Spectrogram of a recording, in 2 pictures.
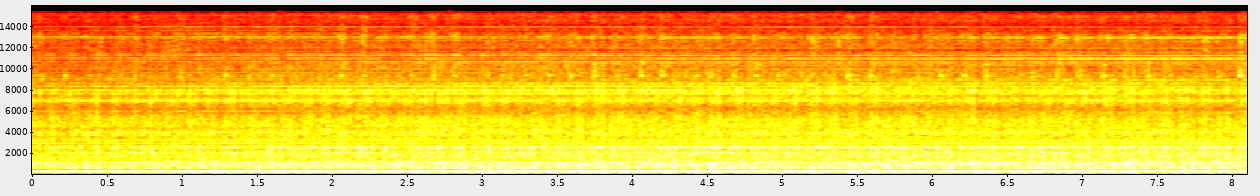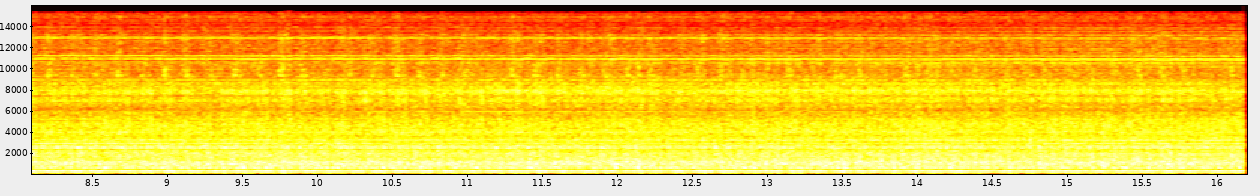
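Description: Cordless drill motor running at a steady speed, its 4 mm tile drill bit grinding a hole into a ceramic tile: an even motor whine over a constant gritty hiss. The bit is biting in much more easily than a concrete bit does.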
